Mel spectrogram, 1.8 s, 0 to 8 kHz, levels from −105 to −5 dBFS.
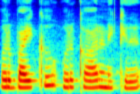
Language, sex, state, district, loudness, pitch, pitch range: Tamil, female, Tamil Nadu, Nilgiris, -17 LUFS, 225 Hz, 215-230 Hz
